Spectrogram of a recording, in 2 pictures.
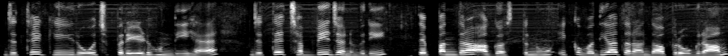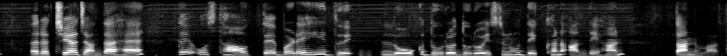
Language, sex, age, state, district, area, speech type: Punjabi, female, 18-30, Punjab, Amritsar, urban, spontaneous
